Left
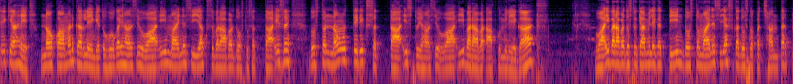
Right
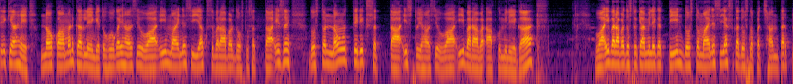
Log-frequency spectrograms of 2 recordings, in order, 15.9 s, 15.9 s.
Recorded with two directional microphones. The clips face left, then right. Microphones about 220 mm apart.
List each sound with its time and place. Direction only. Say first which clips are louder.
0.0 s speech: right 6 dB; 30° right (ahead or behind)
11.9 s speech: right 5 dB; 40° right (ahead or behind)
